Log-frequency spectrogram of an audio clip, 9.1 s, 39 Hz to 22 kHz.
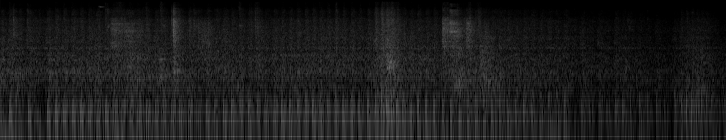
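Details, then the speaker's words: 2005 Honda TRX650 Rincon, 650cc single-cylinder four-stroke, test ride under load after a no-run condition: steady thump pulling evenly, no misses or knocks; runs normally, though the carburetor may need slight fine-tuning adjustment. "there we go it's running good I think the carburetor needs just a little bit of fine-tuning adjustment but other than that it runs"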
